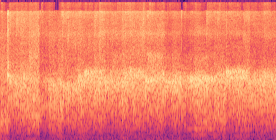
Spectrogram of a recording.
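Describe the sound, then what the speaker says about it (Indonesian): A classroom of students claps together in praise, a dense, steady wash of applause filling the whole stretch without a break. "Tepuk tangan dulu."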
